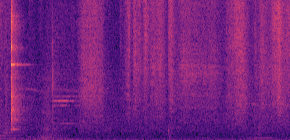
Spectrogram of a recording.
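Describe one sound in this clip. A wheelchair rattles softly.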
